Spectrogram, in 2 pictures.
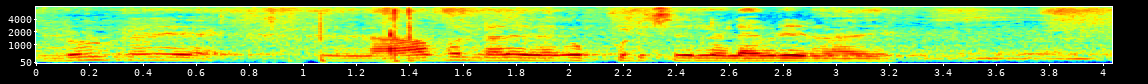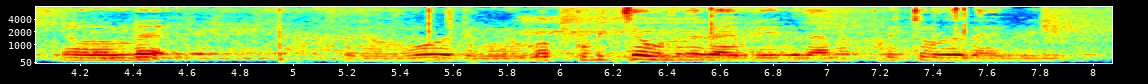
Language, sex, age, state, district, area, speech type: Tamil, male, 18-30, Tamil Nadu, Tiruvarur, rural, spontaneous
